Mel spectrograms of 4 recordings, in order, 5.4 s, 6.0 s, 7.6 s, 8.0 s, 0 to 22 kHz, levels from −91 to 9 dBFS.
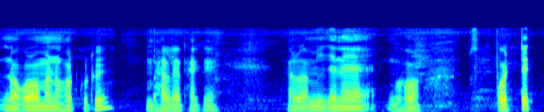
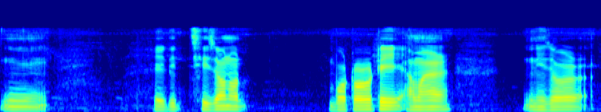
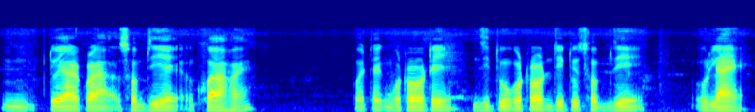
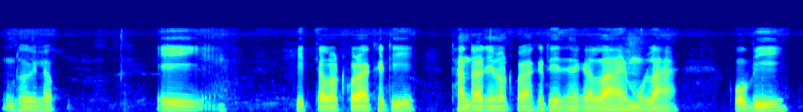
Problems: constant background noise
